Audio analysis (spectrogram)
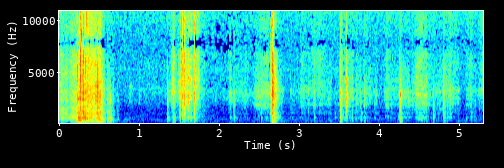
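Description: A black hard-plastic VHS video cassette, a hollow shell with reels inside, is held in both hands and tapped with fingertips and short nails on its front face and label window. A louder scratchy burst opens the clip, followed by scattered dry, hollow plastic clicks and taps with bright edges that die away quickly into quiet.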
